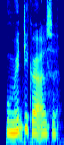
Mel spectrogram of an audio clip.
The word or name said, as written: umyndiggørelse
